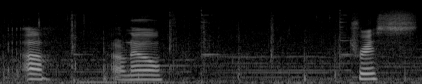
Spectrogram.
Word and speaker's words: Triss: oh i don't know tris not trish all right i got you i got it i know how to pronounce tris now it just sounds weird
